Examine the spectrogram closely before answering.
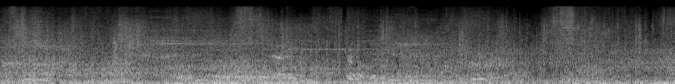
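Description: Spell effects and weapon hits crackle and clash during a fight.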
